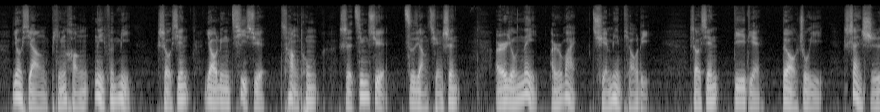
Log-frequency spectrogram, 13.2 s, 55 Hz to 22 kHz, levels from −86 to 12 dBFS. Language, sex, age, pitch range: Chinese, male, 20-39, 80-110 Hz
